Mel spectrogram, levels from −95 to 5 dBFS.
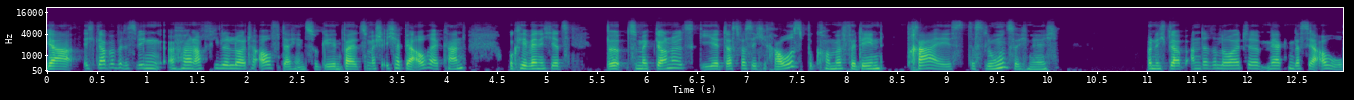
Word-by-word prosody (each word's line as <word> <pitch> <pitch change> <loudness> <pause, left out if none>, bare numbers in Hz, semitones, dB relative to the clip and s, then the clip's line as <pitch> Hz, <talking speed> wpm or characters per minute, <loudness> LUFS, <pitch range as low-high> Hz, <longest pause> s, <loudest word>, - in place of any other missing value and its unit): Ja, 170 -2 +6
ich 190 - -9
glaube 225 +1 +2
aber, 250 +1 -8
deswegen 205 0 -6
hören 200 -1 +1
auch 200 - +2
viele 210 0 -3
Leute 190 -2 +1
auf, 210 +1 +2
dahinzugehen. 155 +1 -5
Weil 160 -2 +6
zum 180 - -9
Beispiel, 175 - -4
ich - - -4
habe - - -1
ja - - +7
auch - - +2
erkannt: - - 0 0.4
„Okay, 195 - +1
wenn 185 0 +7
ich 185 - -6
jetzt 180 0 -3 0.3
d 180 +2 +5
zu 185 - -6
McDonald's 185 +5 +1
gehe, 175 +3 -1
das, 170 +1 -1
was 190 -1 -2
ich 175 -1 -8
rausbekomme 180 +3 0
für 175 -2 0
den 180 +3 +1 0.2
Preis, 170 -5 +4
das 175 - -10
lohnt 225 +11 +1
sich 160 +1 -8
nicht.“ 150 +1 -8 0.9
Und 180 - +1
ich 180 - -4
glaube, 180 -1 +4
andere 200 +3 -6
Leute 195 +1 0
merken 185 +1 -1
das 180 0 -4
ja - - +3
auch. 185 -7 -1
185 Hz, 220 wpm, -23 LUFS, 170-195 Hz, 0.9 s, ja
